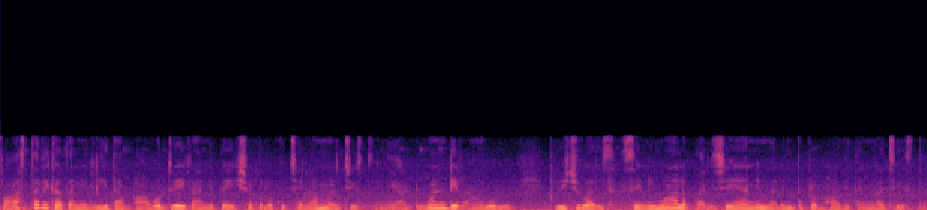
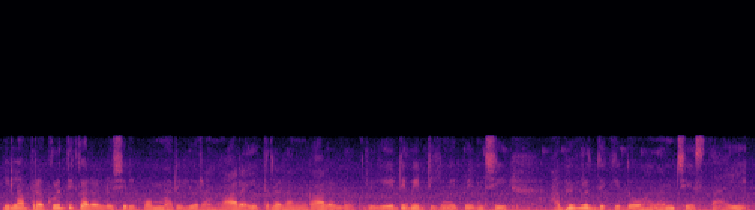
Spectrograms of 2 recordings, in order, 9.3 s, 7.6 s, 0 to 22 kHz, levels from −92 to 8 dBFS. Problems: none marked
